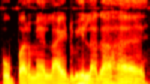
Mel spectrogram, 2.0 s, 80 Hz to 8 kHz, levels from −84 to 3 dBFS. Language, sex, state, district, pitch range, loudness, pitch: Hindi, male, Jharkhand, Palamu, 90-100 Hz, -15 LUFS, 95 Hz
